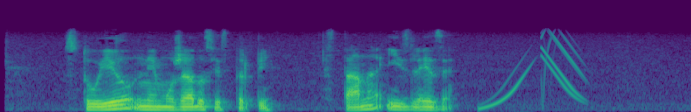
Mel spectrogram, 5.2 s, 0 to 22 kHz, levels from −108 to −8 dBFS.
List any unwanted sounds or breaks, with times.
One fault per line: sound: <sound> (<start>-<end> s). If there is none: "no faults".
sound: chirp (3.6-4.4 s)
